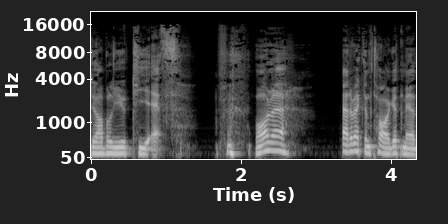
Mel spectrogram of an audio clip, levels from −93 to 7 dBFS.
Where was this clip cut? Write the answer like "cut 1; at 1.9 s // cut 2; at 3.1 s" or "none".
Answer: cut 1; at 2.1 s

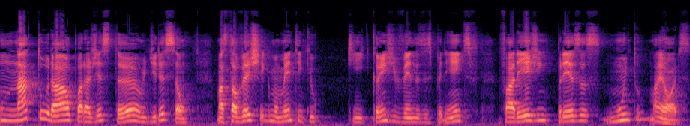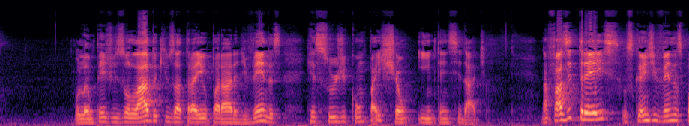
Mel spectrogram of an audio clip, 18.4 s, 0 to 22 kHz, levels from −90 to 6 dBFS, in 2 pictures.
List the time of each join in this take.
none

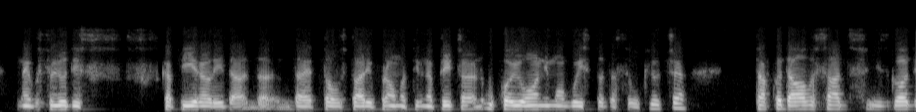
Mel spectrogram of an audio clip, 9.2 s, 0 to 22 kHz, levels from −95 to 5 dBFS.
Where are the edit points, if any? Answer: none

